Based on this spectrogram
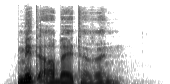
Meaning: associate, employee, colleague (female)
- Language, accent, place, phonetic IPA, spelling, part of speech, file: German, Germany, Berlin, [ˈmɪtʔaʁbaɪ̯təʁɪn], Mitarbeiterin, noun, De-Mitarbeiterin.ogg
